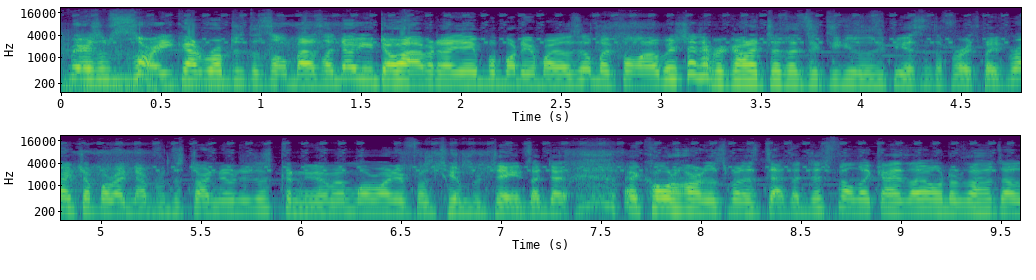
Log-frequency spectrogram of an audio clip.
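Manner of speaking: fast, high, furious ranting yell; unhinged shrieking confession; screaming breakdown. Acted. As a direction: let it all explode at once.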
